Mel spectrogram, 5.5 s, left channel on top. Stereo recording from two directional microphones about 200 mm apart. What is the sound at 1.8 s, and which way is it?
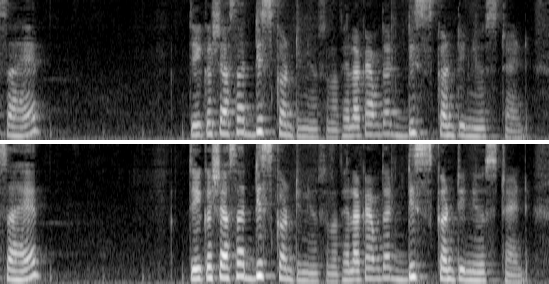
Speech, 35° right (ahead or behind).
